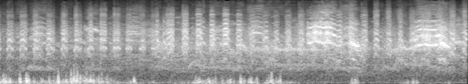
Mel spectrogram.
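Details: Red-billed gulls at Pukekura / Taiaroa Head, Otago Peninsula, a pair attempting to mate with the male on the female's back, giving harsh, grating squawks in quick succession, several birds overlapping, rising to louder screeching bursts toward the end.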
